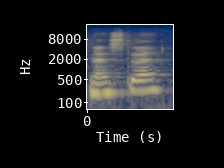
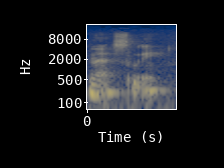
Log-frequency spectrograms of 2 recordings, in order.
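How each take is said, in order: First: It is said the original European way. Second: It is said the American way. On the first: "I think correctly it's Nestle" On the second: "Americans will pronounce it Nestle"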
